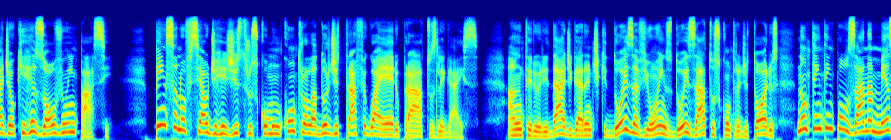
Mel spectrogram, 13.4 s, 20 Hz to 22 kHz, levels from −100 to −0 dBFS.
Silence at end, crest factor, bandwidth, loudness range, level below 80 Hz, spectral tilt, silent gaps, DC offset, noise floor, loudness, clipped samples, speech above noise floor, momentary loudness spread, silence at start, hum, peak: 0 s; 16 dB; 13.5 kHz; 2 LU; -52 dBFS; -4 dB/octave; none; under 0.1%; -57 dBFS; -24 LUFS; under 0.1%; 33 dB; 8 LU; 0 s; none; -8 dBFS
